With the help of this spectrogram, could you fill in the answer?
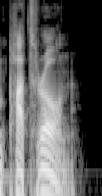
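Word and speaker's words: Patrón: But anyway, so I'm watching the show, and they called Pablo Escobar, the people that worked for him, they called him Patron. Right? Am I pronouncing it right, Deb Green? – Yeah, right. Just like the tequila.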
